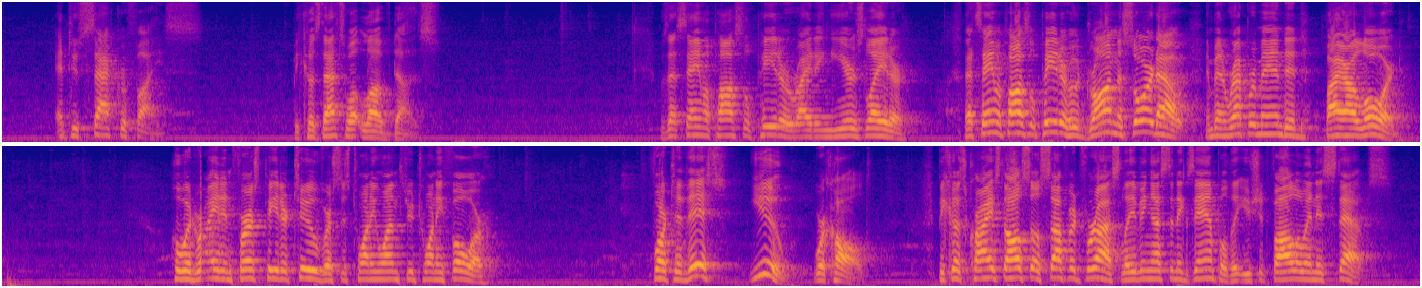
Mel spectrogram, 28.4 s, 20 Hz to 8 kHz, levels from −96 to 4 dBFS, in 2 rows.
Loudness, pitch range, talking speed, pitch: -23 LUFS, 120-185 Hz, 140 wpm, 165 Hz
